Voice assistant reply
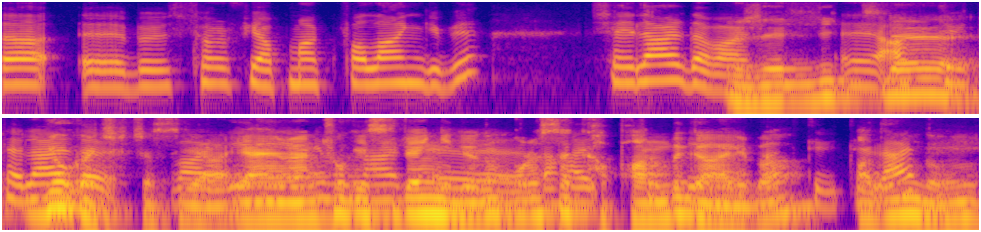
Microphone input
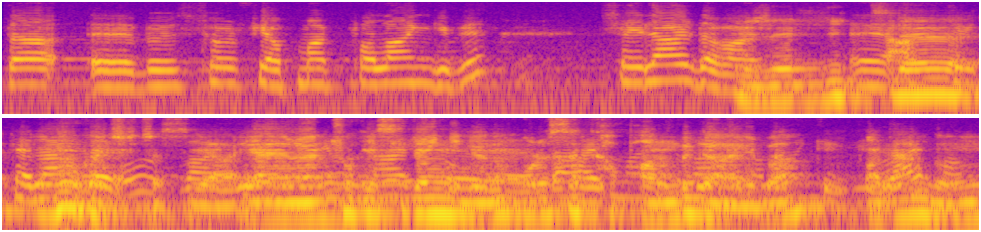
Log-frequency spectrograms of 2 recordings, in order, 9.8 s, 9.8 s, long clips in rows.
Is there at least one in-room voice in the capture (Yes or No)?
Yes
